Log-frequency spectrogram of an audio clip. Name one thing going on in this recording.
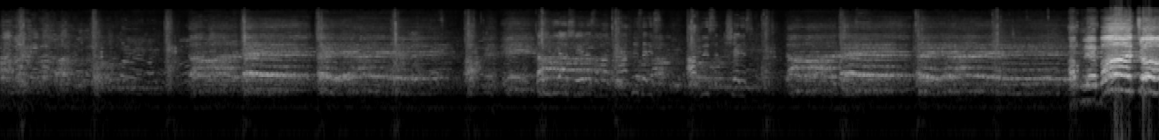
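A young man recites with feeling through a microphone, heard over loudspeakers.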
